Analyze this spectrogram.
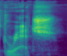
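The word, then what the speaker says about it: Gretsch: not we're just confusing things so it's it's Gretch it's Gretch thanks for coming thanks for coming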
